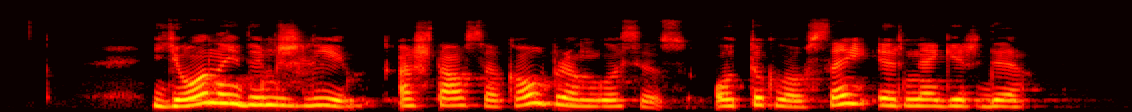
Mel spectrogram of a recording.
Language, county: Lithuanian, Marijampolė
